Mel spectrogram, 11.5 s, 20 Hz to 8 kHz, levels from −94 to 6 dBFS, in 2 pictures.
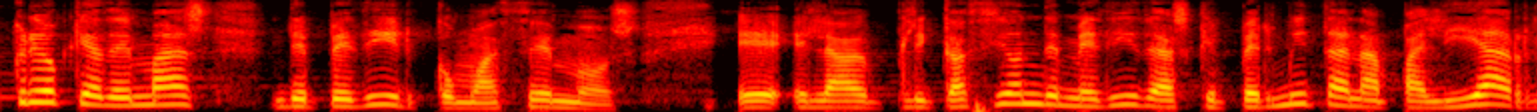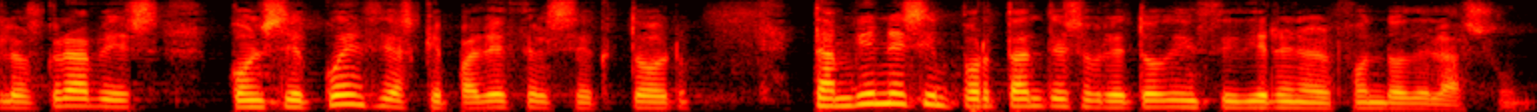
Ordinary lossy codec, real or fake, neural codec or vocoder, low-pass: none; real; none; none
